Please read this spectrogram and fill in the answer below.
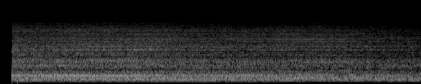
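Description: Steady background noise with a faint hum, unchanging throughout.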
